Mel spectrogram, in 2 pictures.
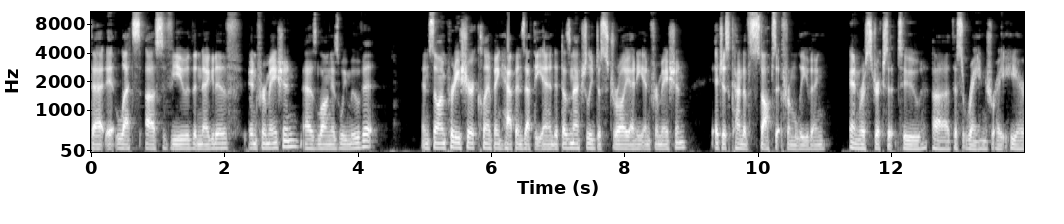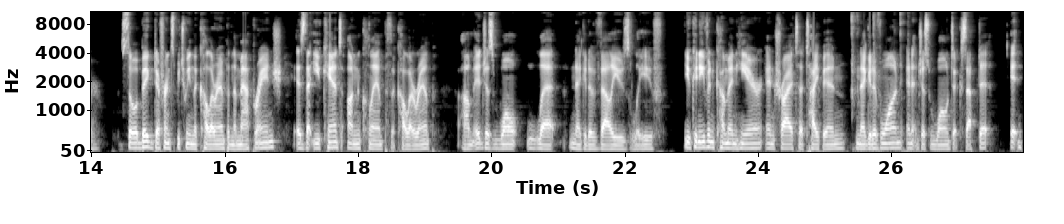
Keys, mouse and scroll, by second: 14.3 ctrl+z, 23.4 click, 27.6 click.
